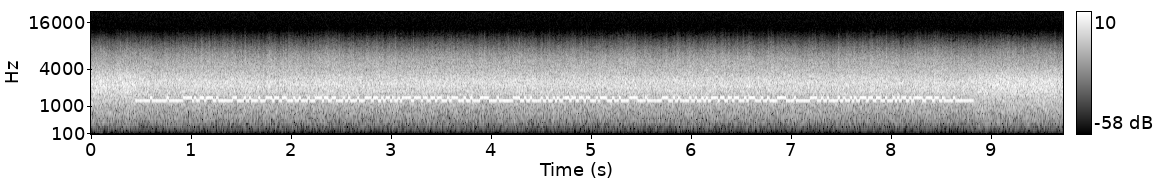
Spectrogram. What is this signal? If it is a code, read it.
RTTY (45.45 baud, 170 Hz shift), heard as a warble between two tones, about 1360 Hz centre, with radio static. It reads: CQ CQ CQ DE LZ9NKJ LZ9NKJ LZ9NKJ PSE K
